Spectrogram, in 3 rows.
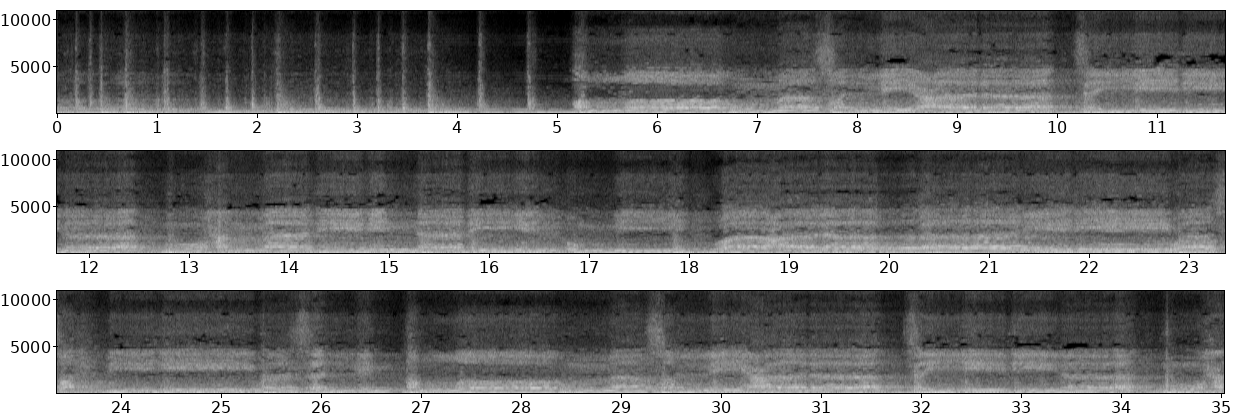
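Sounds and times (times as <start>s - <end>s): steady low drone: 0.0s - 35.0s
voices chanting held notes: 4.6s - 35.0s.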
